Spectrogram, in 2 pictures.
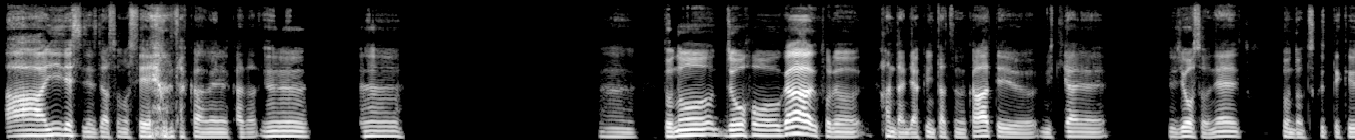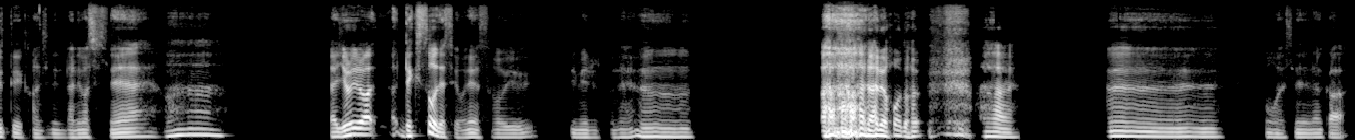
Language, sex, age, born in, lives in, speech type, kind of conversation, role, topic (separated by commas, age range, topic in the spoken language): Japanese, male, 45-49, Japan, Japan, conversation, advice, advisor, 野心と忍耐のバランス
